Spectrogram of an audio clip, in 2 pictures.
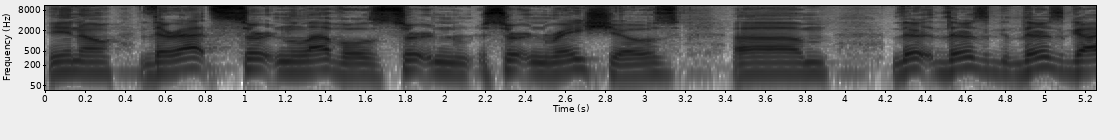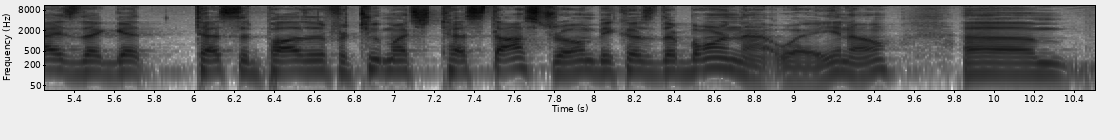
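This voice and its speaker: A man's voice: mid-range voice, normal speed, a little mellow. A man on a sports talk panel arguing casually in a blunt, colloquial, opinionated way.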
